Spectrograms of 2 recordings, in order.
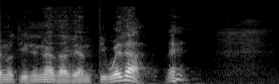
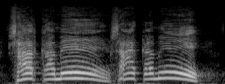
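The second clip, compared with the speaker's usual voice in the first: high, begging cry to be let out; clay in the oven, higher; pleading teacup; 13 semitones higher, much slower than usual. Acted. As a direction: plead from the heat, pitched up. Teacup burning in the kiln.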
